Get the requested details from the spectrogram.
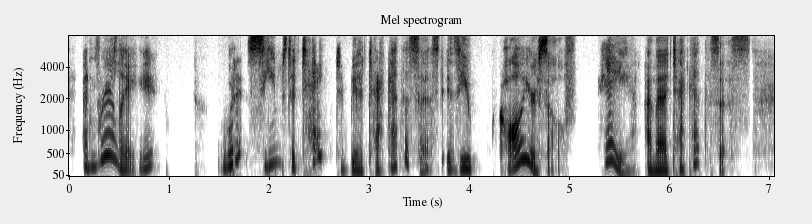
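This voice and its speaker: With an American accent, a woman talks at a moderate pace in a medium pitch, somewhat breathy and dark, mellow in tone, her pitch swinging very widely, recorded dry and close with no echo. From United States. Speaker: tech consultant, conference keynote speaker. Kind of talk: conference keynote talk. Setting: online conference. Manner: animated, casual and jokey.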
